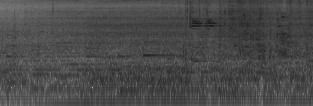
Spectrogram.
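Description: Demolition excavator running, its diesel engine and hydraulic grab working as it tears into a brick building, with a brief high metallic screech about four seconds in and crashing rubble noise building toward the end.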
